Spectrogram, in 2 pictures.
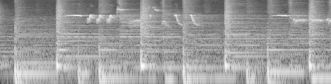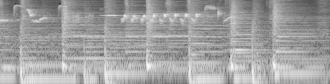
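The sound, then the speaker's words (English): A bird chirps in quick bright trills and short tweeting runs, repeated several times over a steady, bouncy musical backing with a strong beat. “Wave your wings, fly over bird's nest, say hi to the bird. Hello, bird.”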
